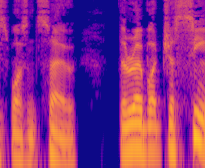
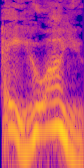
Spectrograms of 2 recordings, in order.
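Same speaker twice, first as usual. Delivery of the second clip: panting, out of breath, very high pitch; 10 semitones higher, 4 dB louder than usual. A man hanging from a ledge answers a disembodied voice, panted. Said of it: "panted Zaphod".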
